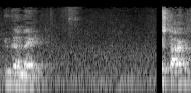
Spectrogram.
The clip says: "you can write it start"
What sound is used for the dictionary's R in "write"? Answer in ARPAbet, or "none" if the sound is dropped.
L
